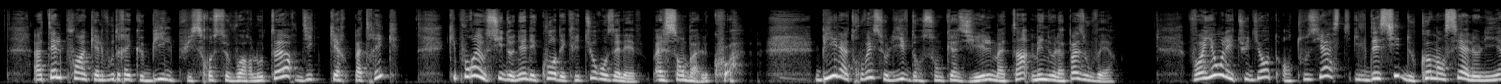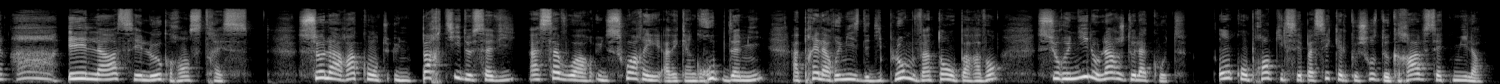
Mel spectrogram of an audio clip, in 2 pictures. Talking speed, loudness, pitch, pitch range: 195 wpm, -16 LUFS, 225 Hz, 190-270 Hz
